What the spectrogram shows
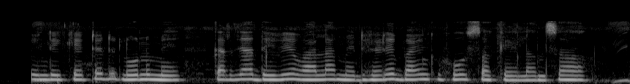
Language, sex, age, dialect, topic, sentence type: Bhojpuri, female, 18-24, Southern / Standard, banking, statement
